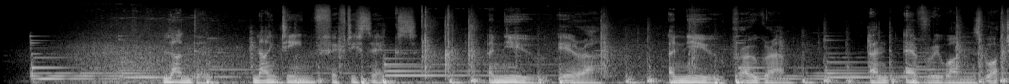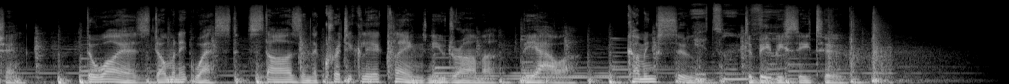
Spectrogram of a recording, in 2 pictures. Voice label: english british tv shows

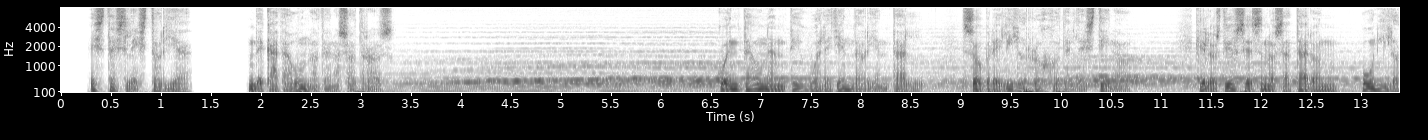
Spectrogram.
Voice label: spanish podcasts

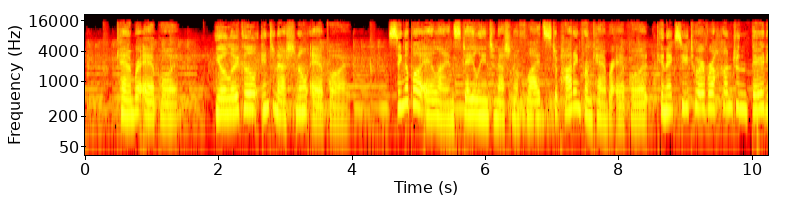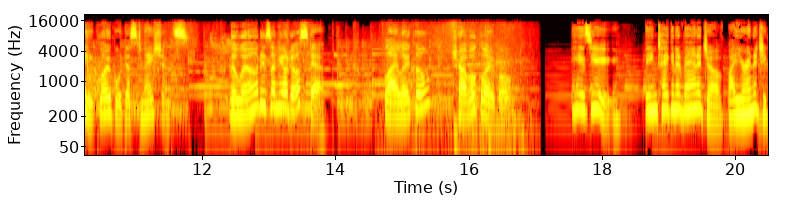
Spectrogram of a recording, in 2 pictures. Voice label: english australian commercial

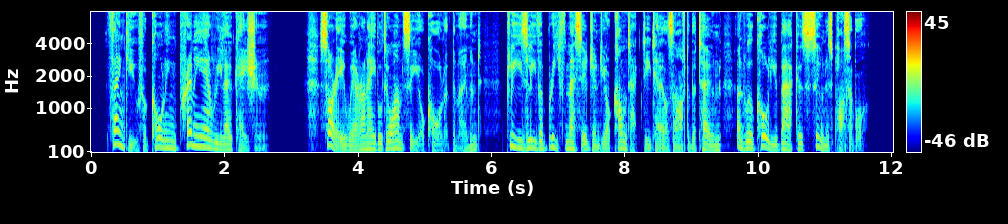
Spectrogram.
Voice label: english british ivr

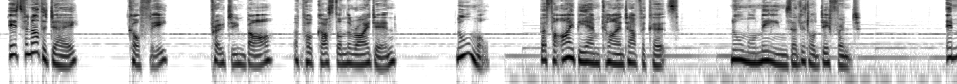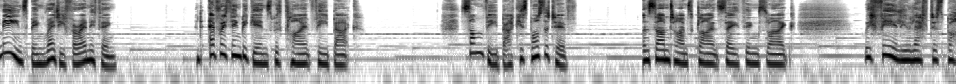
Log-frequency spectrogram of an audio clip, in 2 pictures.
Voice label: english british corporate

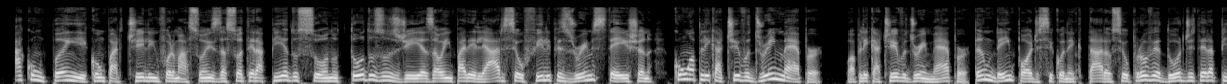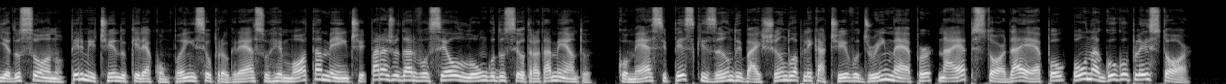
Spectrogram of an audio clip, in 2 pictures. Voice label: portuguese brazilian e-learning

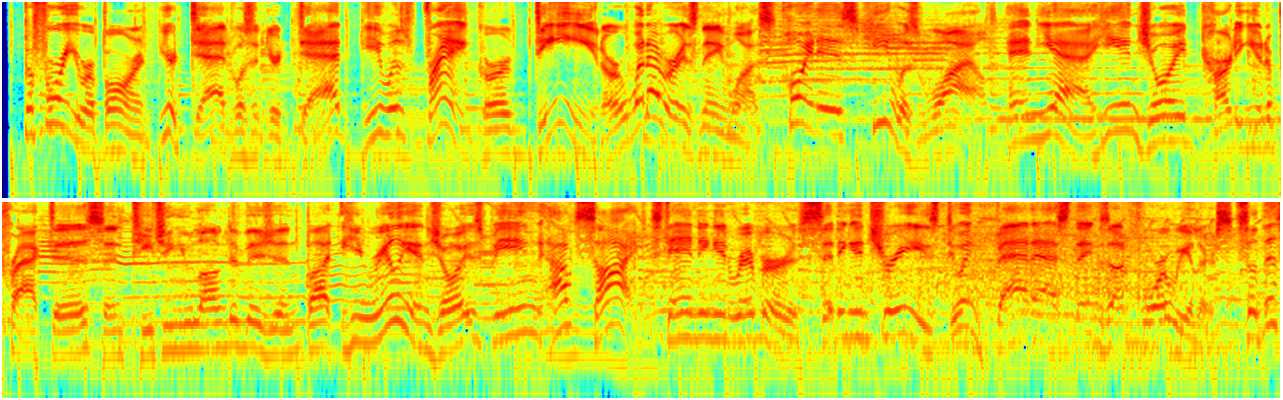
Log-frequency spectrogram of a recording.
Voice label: english canadian commercial

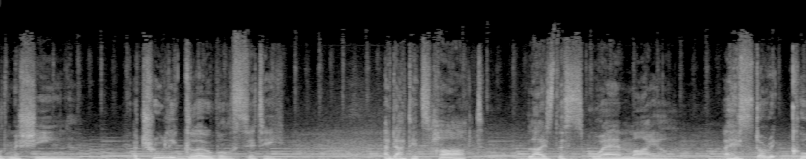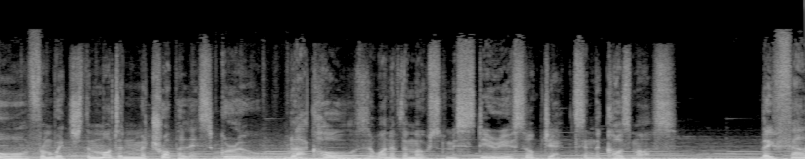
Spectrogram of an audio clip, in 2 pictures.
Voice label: english british narration

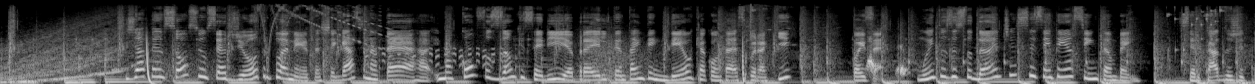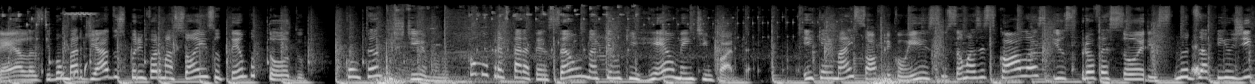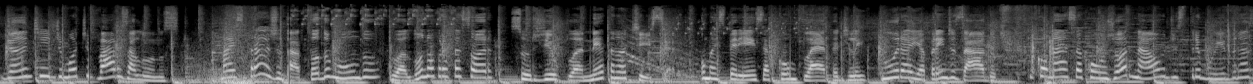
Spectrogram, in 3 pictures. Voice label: portuguese brazilian narration

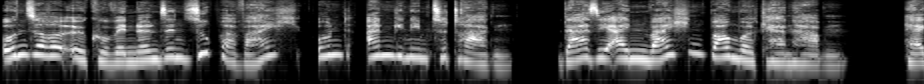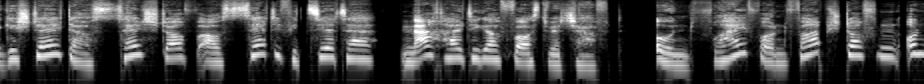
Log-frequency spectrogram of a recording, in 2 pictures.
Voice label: german promos

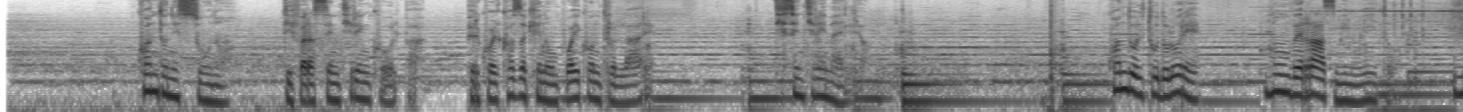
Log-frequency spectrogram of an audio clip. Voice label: italian medical narration, italian voice actors

